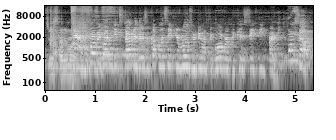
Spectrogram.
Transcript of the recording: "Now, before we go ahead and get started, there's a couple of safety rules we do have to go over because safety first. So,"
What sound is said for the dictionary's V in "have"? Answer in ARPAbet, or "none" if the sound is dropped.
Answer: F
